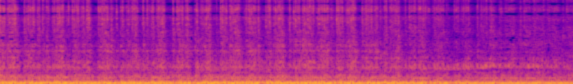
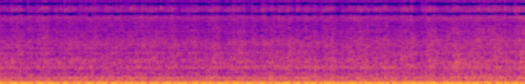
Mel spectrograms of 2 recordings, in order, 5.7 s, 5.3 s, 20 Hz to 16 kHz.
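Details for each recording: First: Freshly built 5.3 LS V8 on its first start with open headers, an HP Tuning tune and an aftermarket 90 mm throttle body: a deep rumble with sharp pops and a surging idle. At about 70°F it entered closed loop, the short-term fuel trims pulled fuel, and rpm climbed. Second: Freshly built 5.3 LS V8 with open headers and a 90 mm throttle body, after the TPS was clocked by grinding the timing tab to get the correct voltage: a deep, even idle with no miss. It starts snappy and revs well, with a slight stumble returning to idle that should be tunable via the IAC.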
